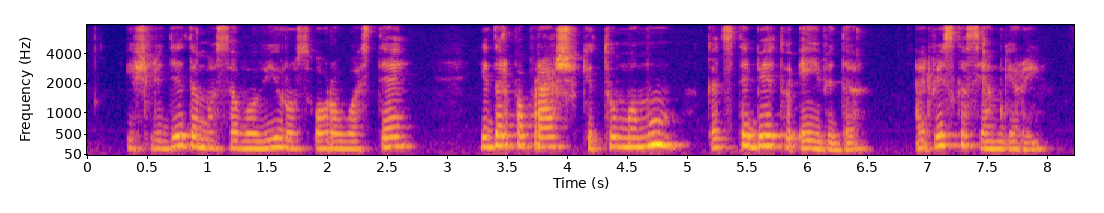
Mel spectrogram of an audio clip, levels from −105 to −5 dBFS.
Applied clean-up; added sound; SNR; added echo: none; none; none; none.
